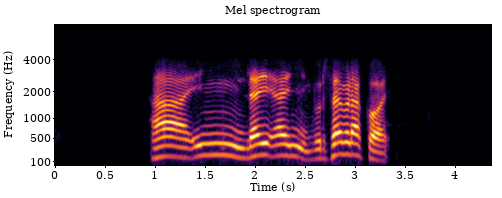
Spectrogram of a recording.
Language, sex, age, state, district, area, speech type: Santali, male, 18-30, West Bengal, Purulia, rural, conversation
